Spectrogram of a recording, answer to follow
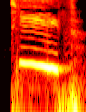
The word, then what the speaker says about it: Seath: If you want to call him Seth, then go ahead. No, but now I know it's Seath. Seath. I like Seath.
